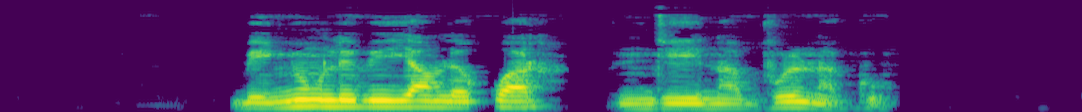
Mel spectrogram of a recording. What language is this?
Kwasio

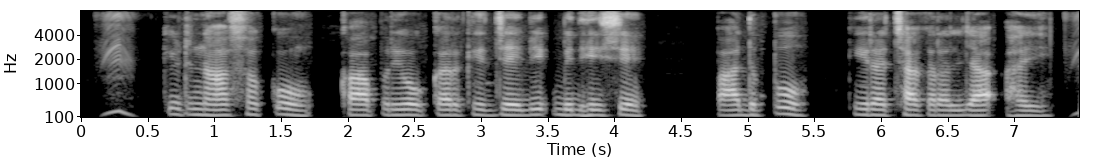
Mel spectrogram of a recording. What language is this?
Magahi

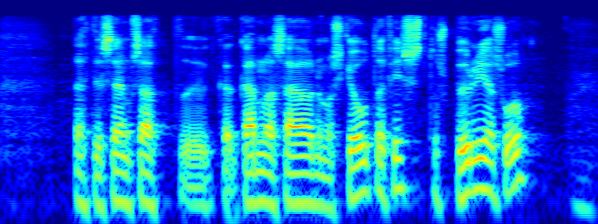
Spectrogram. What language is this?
Icelandic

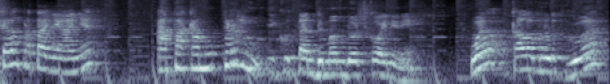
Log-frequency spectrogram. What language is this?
Indonesian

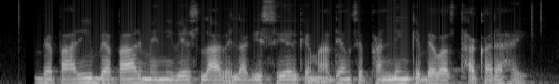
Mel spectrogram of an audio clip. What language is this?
Magahi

